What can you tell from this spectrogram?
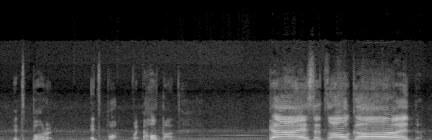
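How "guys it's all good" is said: loud shouting, projected as if to far listeners. Calling out to distant party members in character: yelling to distant allies. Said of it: "I can just yell".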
